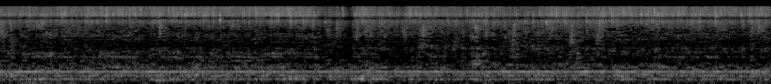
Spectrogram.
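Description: Cold kitchen tap running steadily into a sink, water splashing over a turkey neck being rinsed under the stream.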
